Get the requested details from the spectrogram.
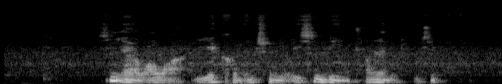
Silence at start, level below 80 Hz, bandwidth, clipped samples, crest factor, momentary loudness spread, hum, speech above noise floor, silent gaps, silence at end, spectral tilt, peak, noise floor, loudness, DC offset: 1 s; -52 dBFS; 11.5 kHz; under 0.1%; 18 dB; 16 LU; none; 29 dB; none; 0.6 s; -8 dB/octave; -8 dBFS; -54 dBFS; -25 LUFS; under 0.1%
